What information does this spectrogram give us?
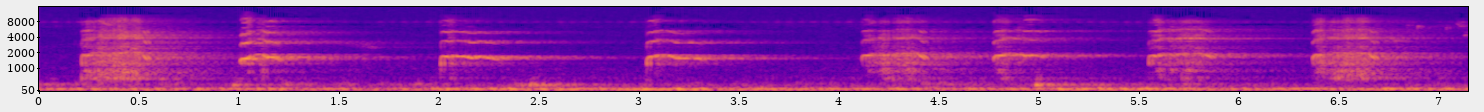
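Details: Laughing kookaburra in Australia: drawn-out, rich harmonic notes repeated about once a second, some rising then levelling, over a strong steady low rumble.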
